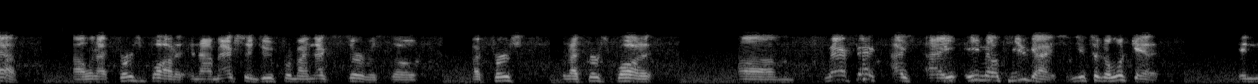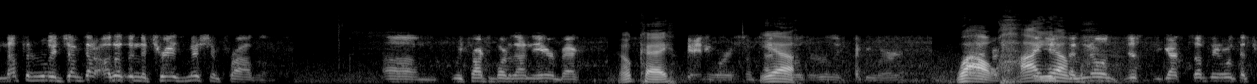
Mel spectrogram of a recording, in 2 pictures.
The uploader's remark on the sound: Call in Question and Answer Show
